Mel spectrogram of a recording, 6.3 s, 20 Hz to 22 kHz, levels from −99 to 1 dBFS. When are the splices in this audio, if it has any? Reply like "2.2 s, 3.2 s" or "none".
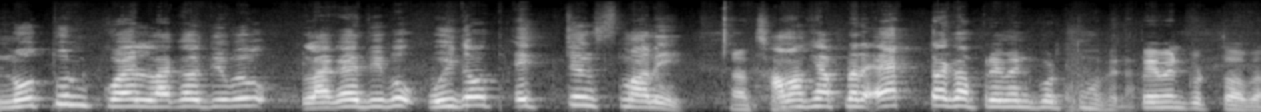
none

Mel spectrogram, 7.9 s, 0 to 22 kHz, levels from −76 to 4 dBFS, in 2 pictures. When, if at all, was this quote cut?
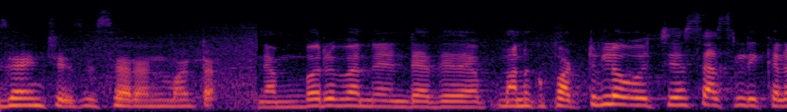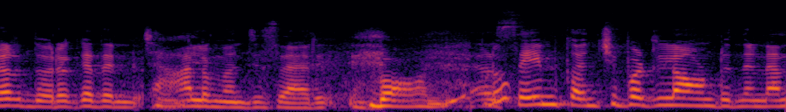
1.4 s, 4.6 s, 6.3 s

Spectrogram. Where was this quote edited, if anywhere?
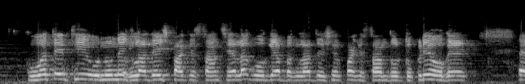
1.3 s

